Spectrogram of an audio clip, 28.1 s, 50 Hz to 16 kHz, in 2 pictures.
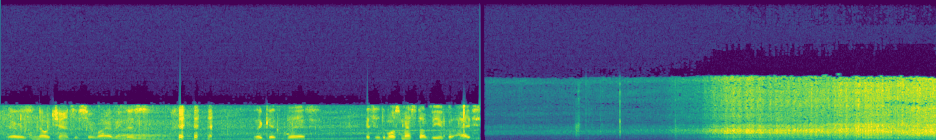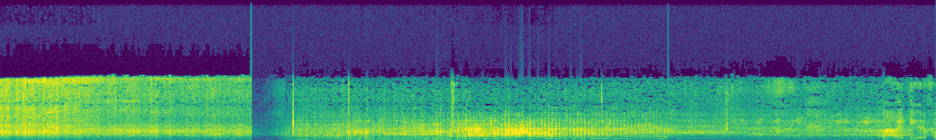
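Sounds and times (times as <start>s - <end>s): engine-like mechanical humming: 9.9s - 28.0s.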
